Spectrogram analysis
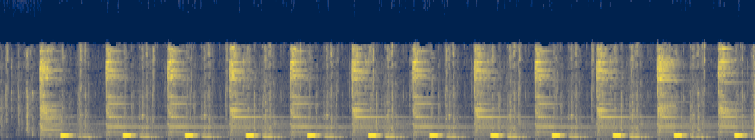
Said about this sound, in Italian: Ma questo orologio a cucù? Era di mio nonno. L'ho trovato in cantina e l'ho fatto rimettere a nuovo. Ti piace? Sì, cioè, abbastanza. Voglio dire, è bello, ma mi pare che suoni le ore a casaccio, no?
